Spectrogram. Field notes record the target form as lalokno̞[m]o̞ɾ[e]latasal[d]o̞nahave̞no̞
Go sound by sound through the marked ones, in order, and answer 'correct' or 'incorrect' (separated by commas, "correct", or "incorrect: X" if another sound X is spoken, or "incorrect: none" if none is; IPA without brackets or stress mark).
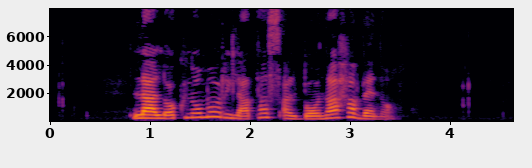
correct, incorrect: i, incorrect: b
